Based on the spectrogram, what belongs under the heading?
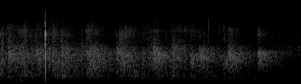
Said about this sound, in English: Thank you, United Women of Faith. Can we give them just a round of applause for their amazing event?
